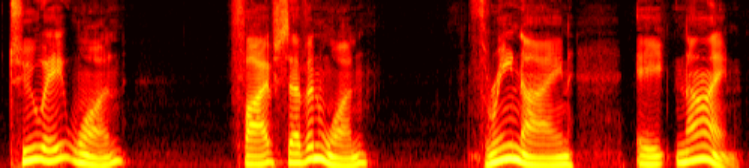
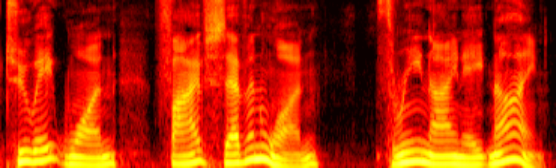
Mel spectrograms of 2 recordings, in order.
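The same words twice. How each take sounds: First: The number is read more slowly. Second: The number is read at a normal pace.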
